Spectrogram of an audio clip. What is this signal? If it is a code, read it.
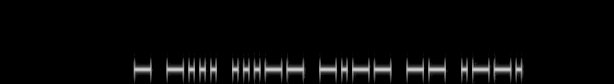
Morse code, heard as a keyed tone, about 22 wpm, 700 Hz. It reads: TB3YMP
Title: DXCC-100 Call Signs - 6 Characters - 22wpm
